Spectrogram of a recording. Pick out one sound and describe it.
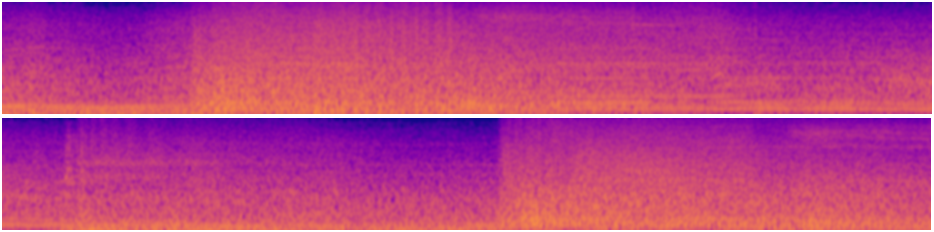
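A rocket booster roars in a video game.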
